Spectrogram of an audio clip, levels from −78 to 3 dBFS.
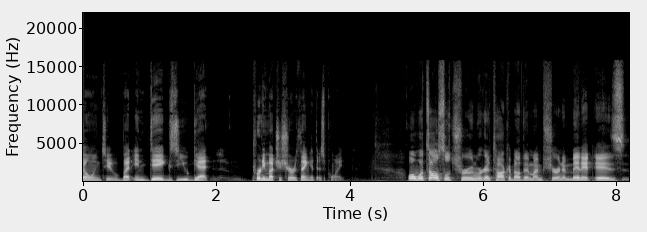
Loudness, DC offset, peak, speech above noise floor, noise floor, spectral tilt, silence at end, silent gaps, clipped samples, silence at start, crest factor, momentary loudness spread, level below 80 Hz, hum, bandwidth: -20 LUFS; under 0.1%; -2 dBFS; 32 dB; -52 dBFS; -4.5 dB/octave; 0.05 s; none; under 0.1%; 0 s; 18 dB; 9 LU; -50 dBFS; none; 16 kHz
